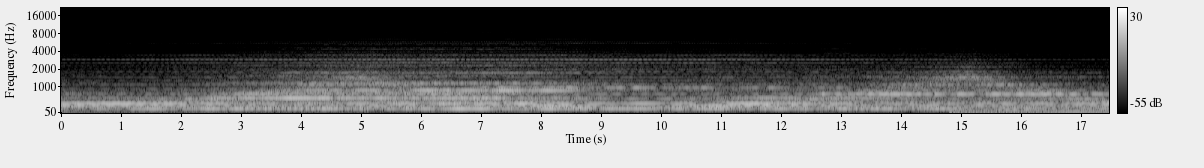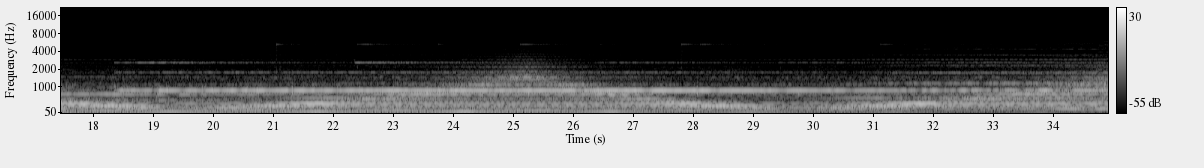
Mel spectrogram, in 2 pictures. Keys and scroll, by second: 21.0 ctrl+k, 24.2 z, 27.4 ctrl+c.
